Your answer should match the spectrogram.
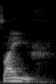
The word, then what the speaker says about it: صیف: صاد سے جو شروع ہوتا ہے ایک لفظ صیف، صیف سمر کو کہتے ہیں، موسم گرما، گرمیوں کے سیزن کو صیف کہا جاتا ہے۔ اگر ہم غلطی سے اس کو صیف کے بجائے سیف بول دیں، تلفظ اس کا یہ ہو جائے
